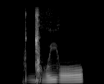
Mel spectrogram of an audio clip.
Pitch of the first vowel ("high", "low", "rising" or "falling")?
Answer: rising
